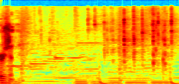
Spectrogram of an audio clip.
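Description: Computer keyboard typing: a few scattered keystroke clicks as lines of code are edited, over quiet background music.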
